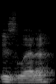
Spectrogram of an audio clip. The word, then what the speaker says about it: Isleta: The Isleta, is that how you say it? Yeah, just Isleta.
